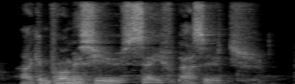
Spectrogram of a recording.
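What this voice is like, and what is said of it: Character's accent. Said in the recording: “I've still got Ivan's accent.”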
